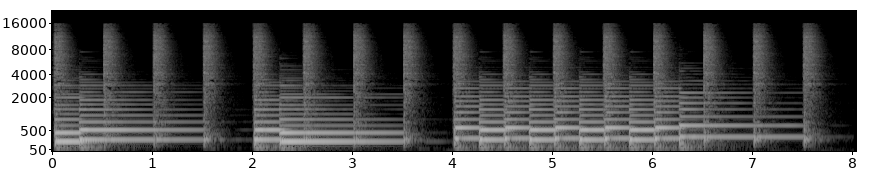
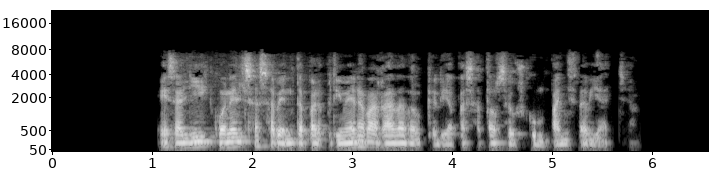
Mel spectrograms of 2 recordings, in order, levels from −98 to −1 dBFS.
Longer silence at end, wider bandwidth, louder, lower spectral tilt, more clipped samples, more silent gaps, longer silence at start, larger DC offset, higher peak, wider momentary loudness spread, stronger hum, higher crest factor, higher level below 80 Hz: second, 0.35 s vs 0.85 s; first, 16 kHz vs 7.8 kHz; second, -36 LUFS vs -19 LUFS; about the same, -4 dB/octave vs -5 dB/octave; neither; second, none vs 5.62-5.66 s; second, 0 s vs 1.1 s; neither; second, -22 dBFS vs -2 dBFS; about the same, 11 LU vs 10 LU; neither; second, 14 dB vs 20 dB; second, -66 dBFS vs -56 dBFS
